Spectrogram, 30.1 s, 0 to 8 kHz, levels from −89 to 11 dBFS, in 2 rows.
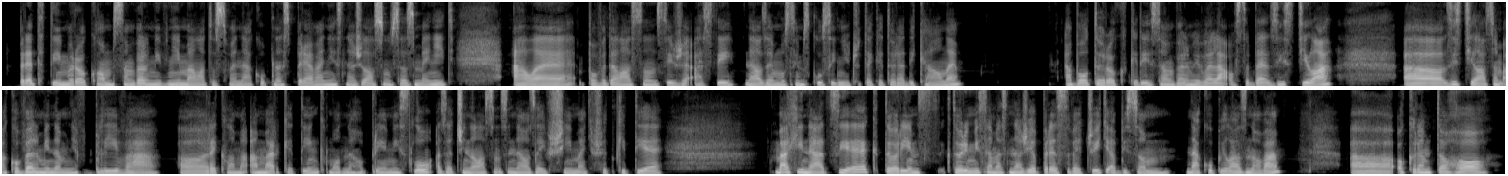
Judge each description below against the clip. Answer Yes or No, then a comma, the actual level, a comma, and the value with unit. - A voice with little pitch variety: Yes, narrow, 1.7 semitones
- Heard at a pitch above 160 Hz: Yes, medium, 185 Hz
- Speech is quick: No, average, 140 wpm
